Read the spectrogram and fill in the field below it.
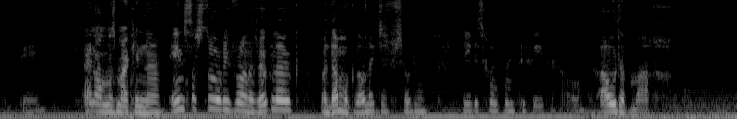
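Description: A young woman talks with animation close by inside a car.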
